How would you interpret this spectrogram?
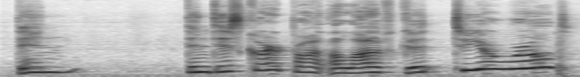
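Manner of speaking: high, hesitant hopeful question; gentle question. Acted. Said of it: "Fluttershy asked gently".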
